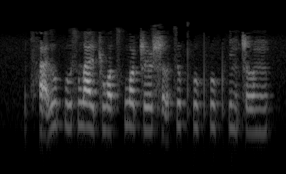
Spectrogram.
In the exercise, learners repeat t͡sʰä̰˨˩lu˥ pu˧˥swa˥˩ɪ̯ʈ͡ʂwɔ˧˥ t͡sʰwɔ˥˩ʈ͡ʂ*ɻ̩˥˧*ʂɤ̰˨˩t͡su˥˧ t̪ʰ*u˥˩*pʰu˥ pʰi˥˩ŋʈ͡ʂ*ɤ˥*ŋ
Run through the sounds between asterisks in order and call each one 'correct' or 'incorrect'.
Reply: incorrect, correct, correct

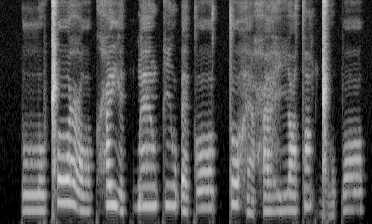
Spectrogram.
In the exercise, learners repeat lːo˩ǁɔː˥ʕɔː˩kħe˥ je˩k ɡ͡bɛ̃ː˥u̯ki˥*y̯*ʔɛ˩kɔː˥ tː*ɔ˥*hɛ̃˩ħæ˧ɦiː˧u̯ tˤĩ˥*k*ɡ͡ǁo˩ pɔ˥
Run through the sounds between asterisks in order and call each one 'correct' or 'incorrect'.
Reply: incorrect, correct, correct

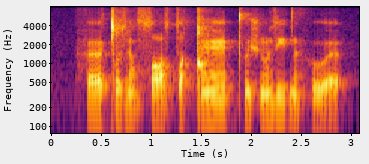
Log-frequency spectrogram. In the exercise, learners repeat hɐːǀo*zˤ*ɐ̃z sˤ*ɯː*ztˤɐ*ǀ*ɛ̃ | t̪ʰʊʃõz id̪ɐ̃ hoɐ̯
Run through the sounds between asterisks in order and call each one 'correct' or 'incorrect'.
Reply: incorrect, correct, incorrect

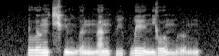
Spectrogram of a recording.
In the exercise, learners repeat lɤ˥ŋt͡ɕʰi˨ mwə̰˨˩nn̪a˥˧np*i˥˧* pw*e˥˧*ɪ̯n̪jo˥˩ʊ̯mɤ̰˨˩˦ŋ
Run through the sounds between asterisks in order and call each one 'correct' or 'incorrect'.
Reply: correct, correct

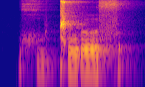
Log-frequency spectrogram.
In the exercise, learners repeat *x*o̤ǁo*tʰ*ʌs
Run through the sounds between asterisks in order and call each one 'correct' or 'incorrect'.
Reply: correct, incorrect

